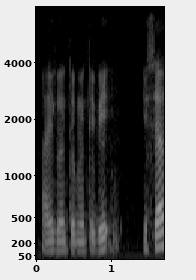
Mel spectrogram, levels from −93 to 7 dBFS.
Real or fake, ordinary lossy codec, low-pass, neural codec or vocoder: real; Opus, 32 kbps; 7.2 kHz; none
